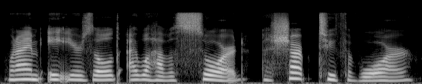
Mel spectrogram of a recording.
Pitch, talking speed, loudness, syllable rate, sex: 200 Hz, 225 wpm, -17 LUFS, 4.2 syllables/s, female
